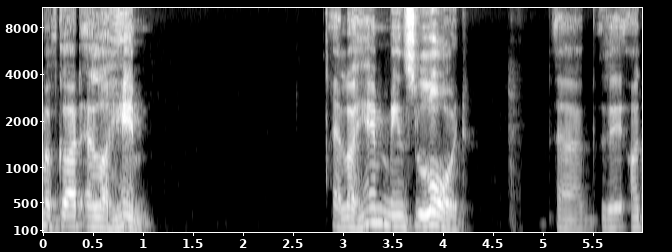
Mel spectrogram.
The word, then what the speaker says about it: Elohim: I'm saying Elohim for educational purposes, but it's supposed to be said for if you're just using it randomly as Elohim. But I'm going to say Elohim because people should understand exactly how it's pronounced.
